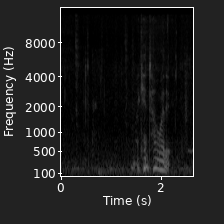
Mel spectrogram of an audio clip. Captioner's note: speaking French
